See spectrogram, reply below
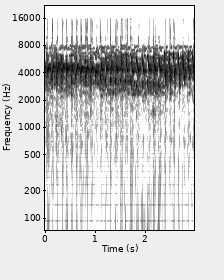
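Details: Champion bird in ngekek song style: a long, fast run of high chattering notes, about three per second and closely packed, held steady throughout with no other sounds.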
